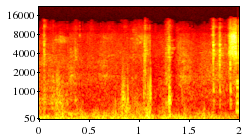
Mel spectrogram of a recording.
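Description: Stunt scooter's wheels rolling over a concrete skatepark ramp, with heavy wind buffeting on the action camera's microphone. A few sharp knocks come in the second half.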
